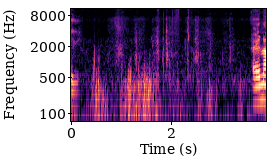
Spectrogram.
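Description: Footsteps crunch in snow.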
